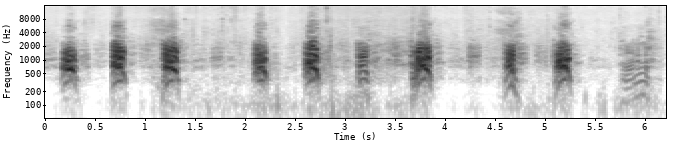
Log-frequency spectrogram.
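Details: Barking from German Shepherds Nico and Zeeva during a winter wander in Hawick, Scotland, captured on a Samsung S23 Ultra: about ten short, punchy barks at uneven spacing, a few quieter yips, and a whining trailing sound at the end.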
